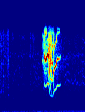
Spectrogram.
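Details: A female double-collared seedeater calling in the bush, a call meant to excite males, gives one brief, harsh, high chip lasting about a quarter second, over a faint low hum.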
